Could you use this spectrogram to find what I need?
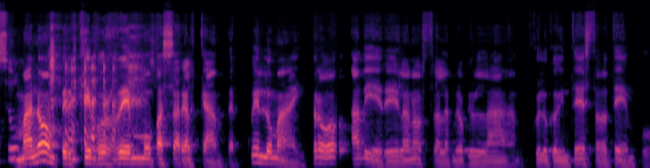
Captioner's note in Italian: risate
